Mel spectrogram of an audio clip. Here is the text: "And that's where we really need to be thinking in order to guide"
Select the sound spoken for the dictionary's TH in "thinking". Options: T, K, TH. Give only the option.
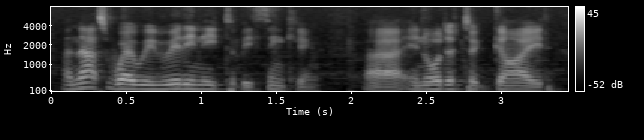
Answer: TH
